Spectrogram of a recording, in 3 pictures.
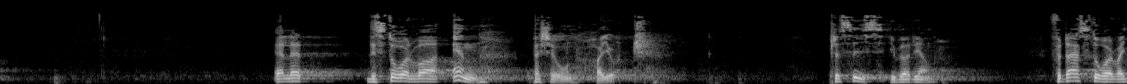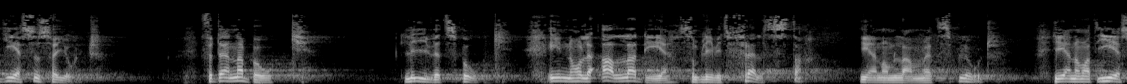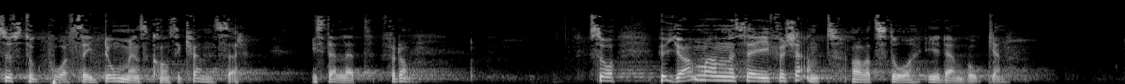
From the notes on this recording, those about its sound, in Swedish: Inspelad i Roseniuskyrkan den 20 november 2022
